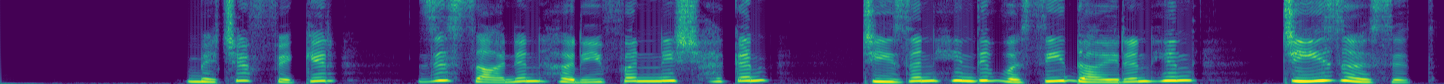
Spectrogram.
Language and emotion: Kashmiri, fearful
